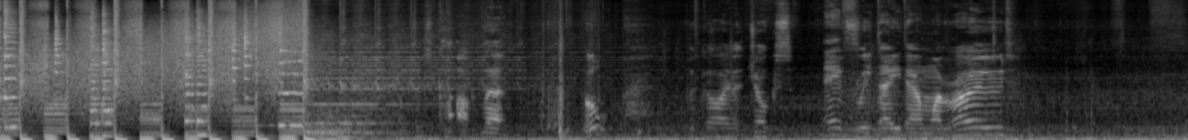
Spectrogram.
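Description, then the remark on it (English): A brief burst of rhythmic music gives way to a steady low rumble of a car engine and road noise from inside the cabin, with people talking over it. “It's a car share, and I'm not sure how it's going to go.”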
